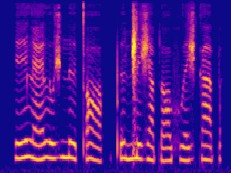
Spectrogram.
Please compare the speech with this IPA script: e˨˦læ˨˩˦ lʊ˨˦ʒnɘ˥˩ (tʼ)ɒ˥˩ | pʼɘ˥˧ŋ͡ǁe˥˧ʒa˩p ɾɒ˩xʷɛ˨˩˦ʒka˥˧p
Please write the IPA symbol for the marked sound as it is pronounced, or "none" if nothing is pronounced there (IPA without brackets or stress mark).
tʼ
